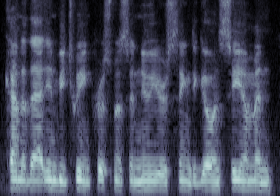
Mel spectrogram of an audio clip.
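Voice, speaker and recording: A Canadian man hosting a show, chatting casually in a relaxed, rambling way. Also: medium pitch, quick pace, no room sound. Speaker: show host. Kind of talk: casual chat.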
